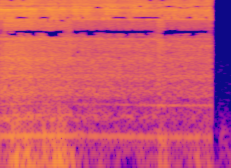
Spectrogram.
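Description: Angle grinder with a flap disc grinding the steel collar of a spark plug body held in a vise: a steady, loud, hissing grind with the motor's hum underneath.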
